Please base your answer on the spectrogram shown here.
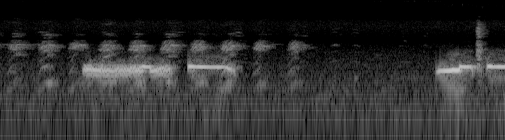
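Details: Diamond dove song in nature, a run of soft, level, hooting coos joined into a long note, then a pause and two more rising coos, with short repeated chirps of other birds at first.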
